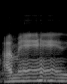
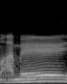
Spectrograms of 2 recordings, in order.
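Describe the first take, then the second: First: It is said in a bleating goat-like voice. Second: It is said in a low cow-like voice.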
